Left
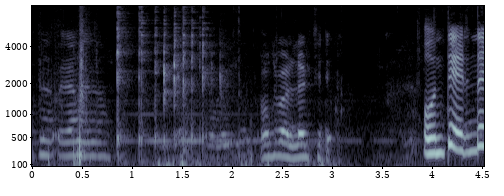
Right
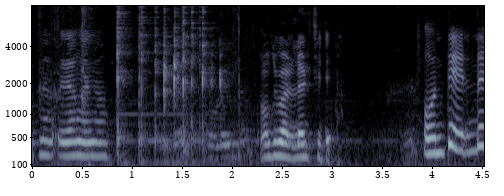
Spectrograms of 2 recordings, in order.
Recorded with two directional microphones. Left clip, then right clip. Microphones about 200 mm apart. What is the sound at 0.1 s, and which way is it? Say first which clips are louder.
Dishes: right 5 dB; 55° right (ahead or behind).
